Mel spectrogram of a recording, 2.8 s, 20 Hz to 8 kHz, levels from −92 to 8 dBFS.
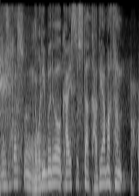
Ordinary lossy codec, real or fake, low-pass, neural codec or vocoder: none; fake; 7.2 kHz; codec, 16 kHz, 2 kbps, X-Codec, HuBERT features, trained on LibriSpeech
